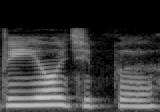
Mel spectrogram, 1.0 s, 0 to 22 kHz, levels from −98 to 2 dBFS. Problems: background sounds at intervals, low volume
